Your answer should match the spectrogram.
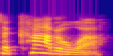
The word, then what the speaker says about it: Akaduh: And the name of it's Akadawa.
